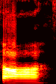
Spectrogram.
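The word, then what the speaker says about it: Thoth: the Tho deck and it's pronounced tho I had someone last time I use this tummy no it's pronounced T nope it's the um it's named after the Egyptian god b as always these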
